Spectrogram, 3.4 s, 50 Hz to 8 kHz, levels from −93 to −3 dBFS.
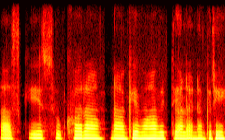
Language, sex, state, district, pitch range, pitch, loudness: Hindi, female, Chhattisgarh, Bastar, 175-185 Hz, 175 Hz, -16 LUFS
